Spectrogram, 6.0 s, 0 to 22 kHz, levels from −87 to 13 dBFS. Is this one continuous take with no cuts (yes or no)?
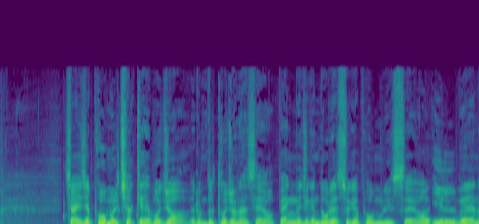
yes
